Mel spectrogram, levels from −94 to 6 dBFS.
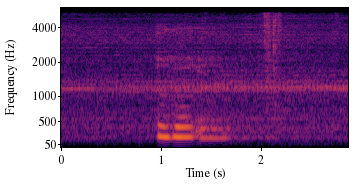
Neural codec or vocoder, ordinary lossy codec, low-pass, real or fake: none; MP3, 48 kbps; 5.4 kHz; real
